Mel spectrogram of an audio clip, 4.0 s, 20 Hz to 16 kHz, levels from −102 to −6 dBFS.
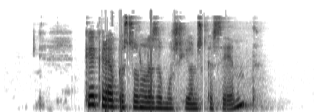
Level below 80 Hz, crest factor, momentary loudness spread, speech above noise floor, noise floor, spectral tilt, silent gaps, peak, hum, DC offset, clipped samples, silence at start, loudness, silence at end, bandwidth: -50 dBFS; 18 dB; 8 LU; 39 dB; -57 dBFS; -5 dB/octave; none; -2 dBFS; none; under 0.1%; under 0.1%; 1.05 s; -19 LUFS; 0.75 s; 11 kHz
